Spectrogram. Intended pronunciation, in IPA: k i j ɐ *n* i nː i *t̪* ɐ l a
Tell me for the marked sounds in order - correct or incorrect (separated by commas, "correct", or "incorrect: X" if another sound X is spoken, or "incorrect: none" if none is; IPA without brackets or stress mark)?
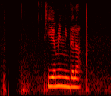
incorrect: m, incorrect: d̪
